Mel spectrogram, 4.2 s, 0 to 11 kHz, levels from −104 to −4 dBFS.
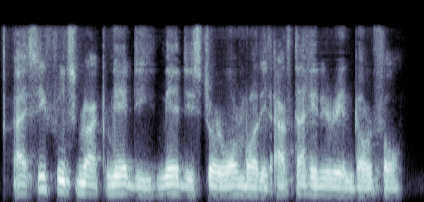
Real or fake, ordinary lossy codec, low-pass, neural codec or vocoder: fake; none; 7.2 kHz; codec, 16 kHz, 1.1 kbps, Voila-Tokenizer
